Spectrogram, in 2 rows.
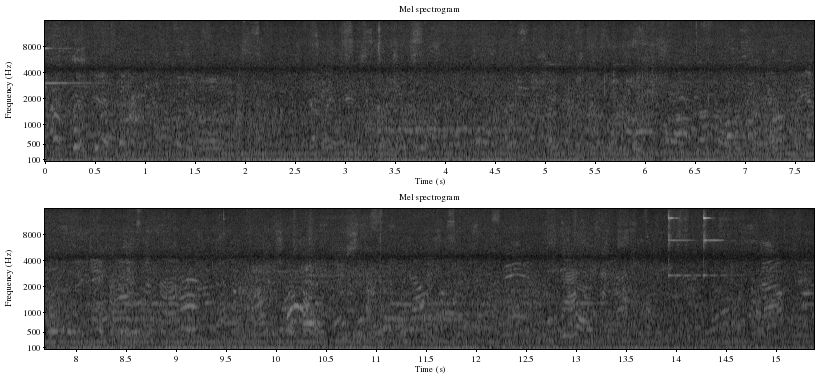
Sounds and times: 0.0s passengers ferry 15.3s

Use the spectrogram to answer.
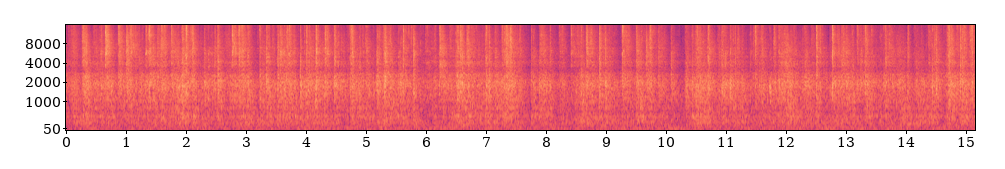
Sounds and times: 0.0s rain is falling on a huge metal plate 15.1s
0.0s Drops falling from the top of the silo 15.1s

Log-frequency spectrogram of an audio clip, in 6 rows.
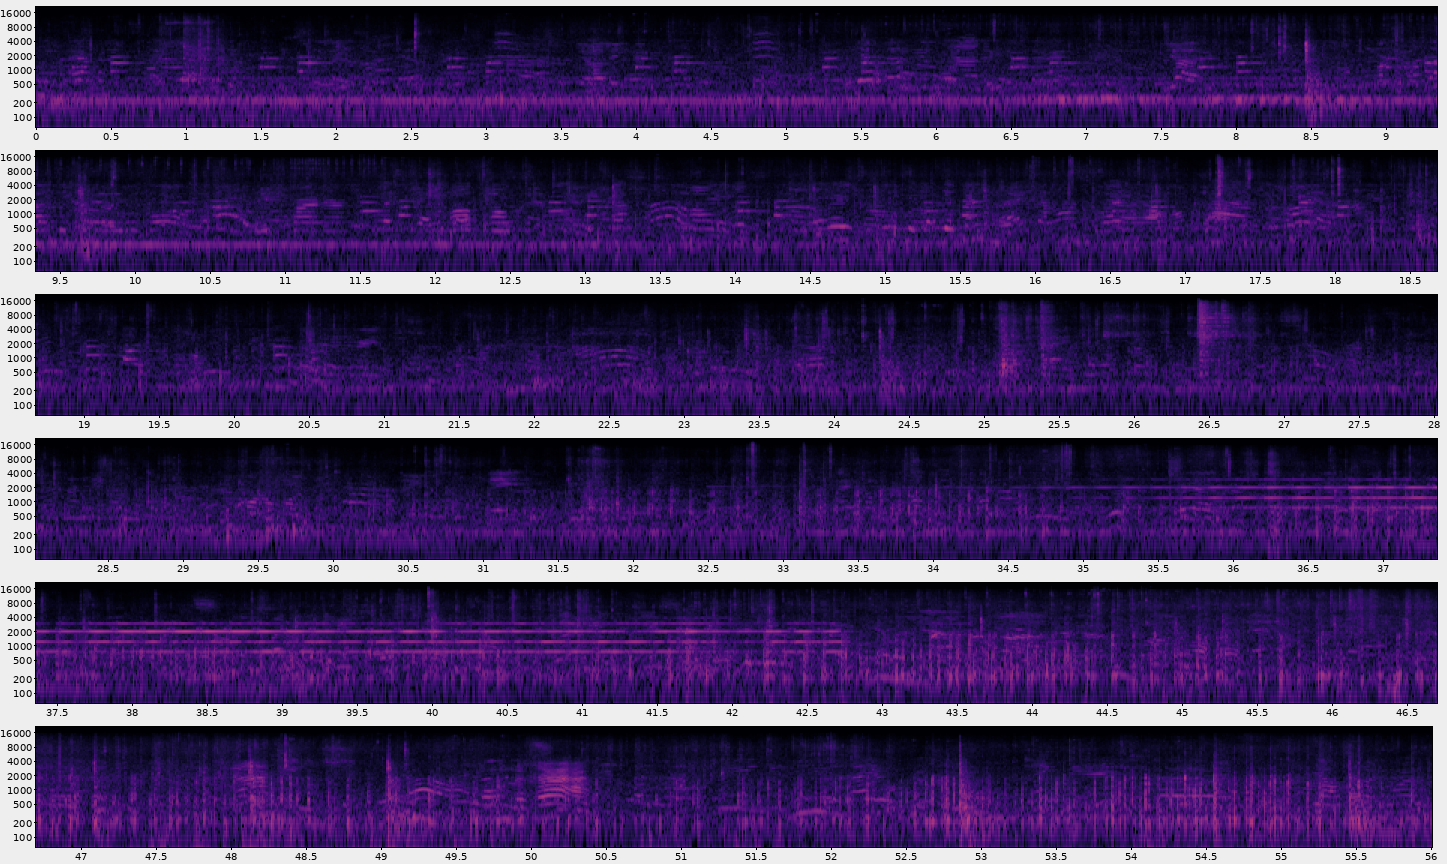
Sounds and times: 0.0s Bridge going up to let a ship pass through 56.0s
0.0s Pedestrians can pass 56.0s
27.2s ship is passing 47.8s

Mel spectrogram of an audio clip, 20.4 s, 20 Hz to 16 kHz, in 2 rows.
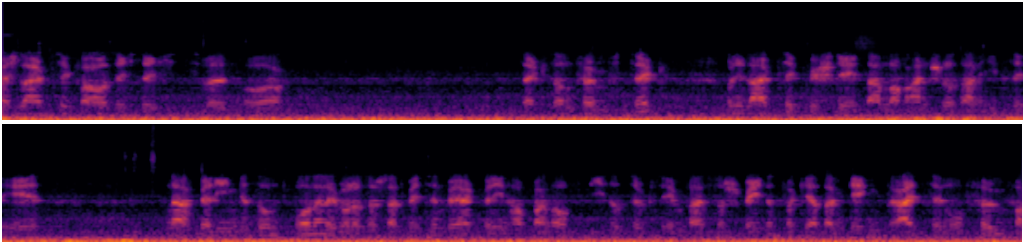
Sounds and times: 0.0s announcement 3.0s
0.0s train 20.4s
5.2s announcement 10.8s
11.8s announcement 20.4s

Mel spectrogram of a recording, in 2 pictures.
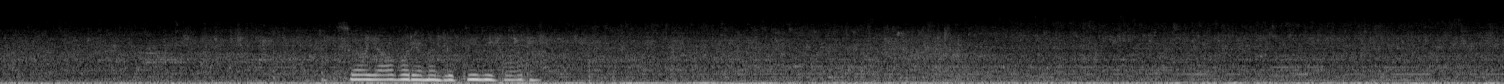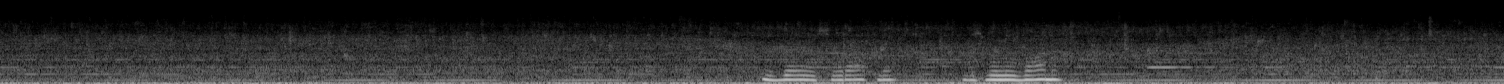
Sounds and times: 0.0s water flow 30.0s
2.6s bells 30.0s
3.2s spoken words 5.4s

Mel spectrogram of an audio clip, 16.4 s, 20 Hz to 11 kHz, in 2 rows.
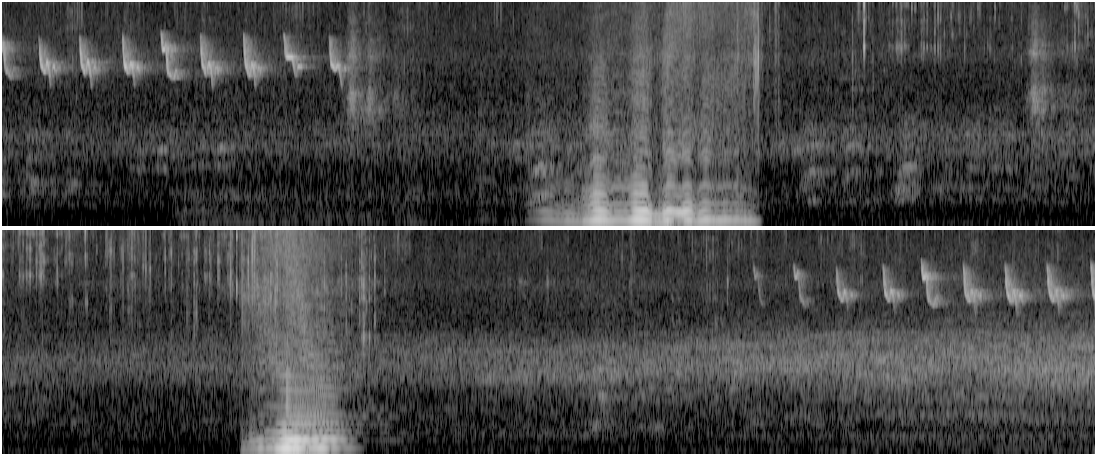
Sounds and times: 4.2s large wasps building a nest 11.2s

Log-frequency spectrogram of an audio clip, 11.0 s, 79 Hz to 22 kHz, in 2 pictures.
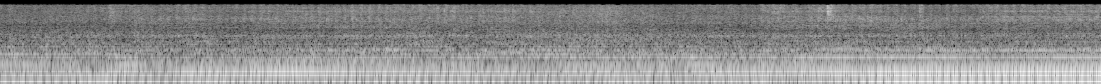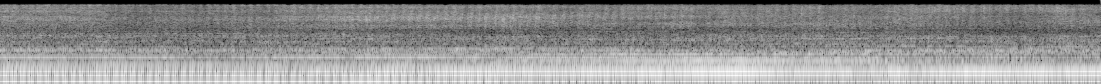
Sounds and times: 0.0s lawn-mower 11.0s

